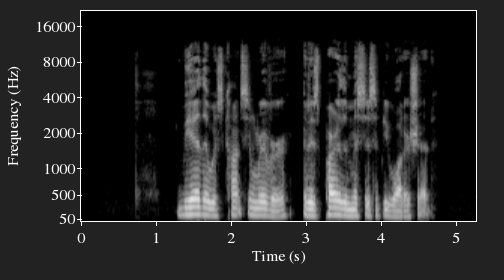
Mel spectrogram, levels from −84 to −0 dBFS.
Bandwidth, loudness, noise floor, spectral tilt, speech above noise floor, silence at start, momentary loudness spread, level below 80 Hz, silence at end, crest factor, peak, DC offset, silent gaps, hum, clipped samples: 12 kHz; -21 LUFS; -78 dBFS; -5 dB/octave; 57 dB; 1.3 s; 9 LU; -66 dBFS; 0.65 s; 20 dB; -2 dBFS; under 0.1%; none; none; under 0.1%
